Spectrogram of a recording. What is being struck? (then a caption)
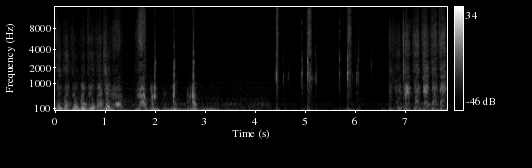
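Rubber shoe midsole rubbed with a cloth. A fingertip wrapped in a white cloth rubs and wipes along the white textured rubber midsole of a canvas Vans Slip-On shoe. Quick, dry scraping strokes come in an uneven rhythm, then a quieter stretch with a few sharp, bright clicks. The rubbing resumes at the end.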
